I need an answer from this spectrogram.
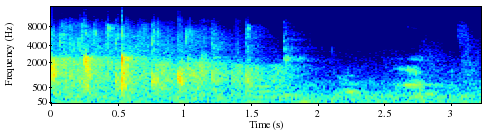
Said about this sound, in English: Can we clap it up for one more time?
